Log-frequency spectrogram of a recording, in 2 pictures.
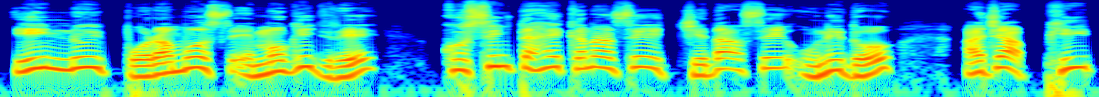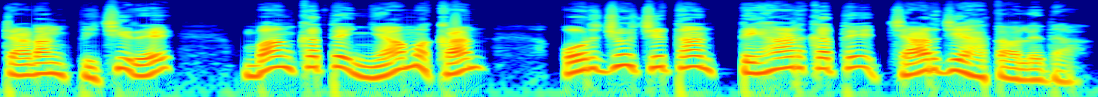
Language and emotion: Santali, happy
